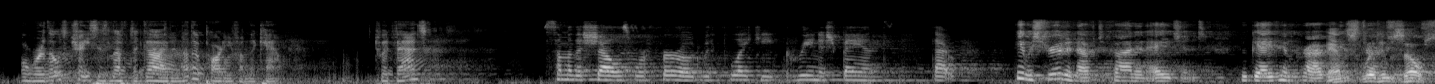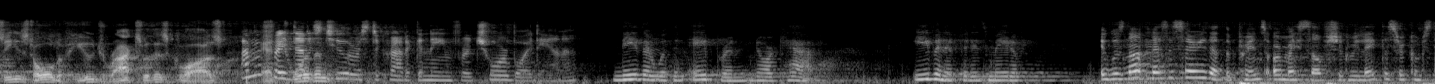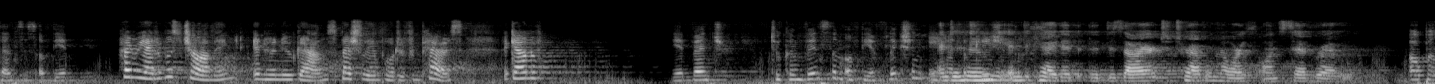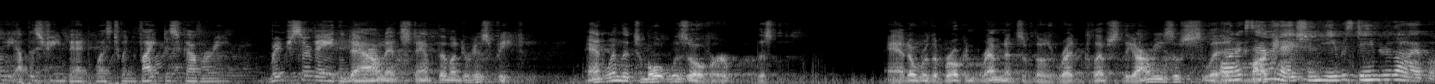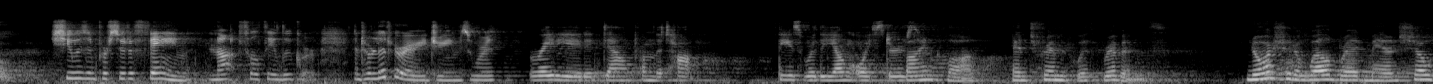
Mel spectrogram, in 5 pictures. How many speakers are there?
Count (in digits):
8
